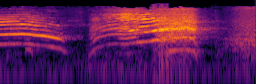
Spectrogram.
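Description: A cat meows loudly, two drawn-out, wavering calls that slide downward in pitch, followed by a softer, breathier cry at the end. No one speaks.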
